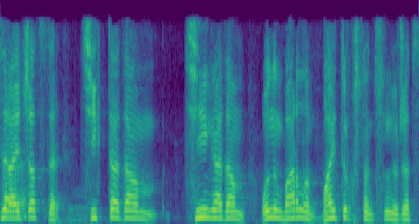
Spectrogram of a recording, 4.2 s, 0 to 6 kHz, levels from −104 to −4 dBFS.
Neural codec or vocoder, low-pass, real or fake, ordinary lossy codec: none; 5.4 kHz; real; MP3, 48 kbps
